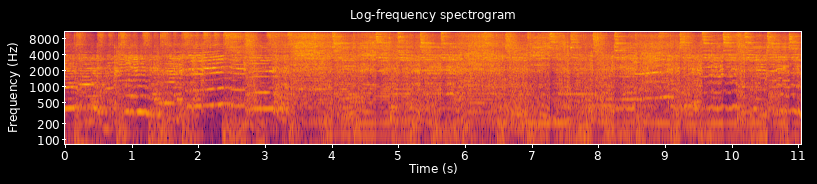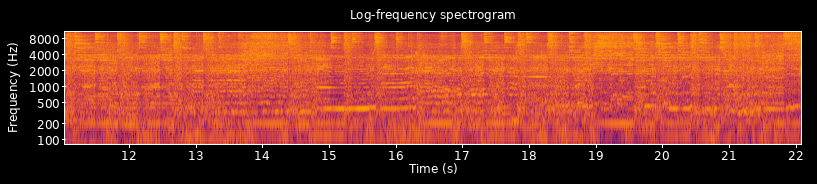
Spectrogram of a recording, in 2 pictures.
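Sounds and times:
bass guitar: 0:00.0 - 0:22.0
drum kit: 0:00.0 - 0:22.0
electric guitar bending notes: 0:00.0 - 0:22.0.

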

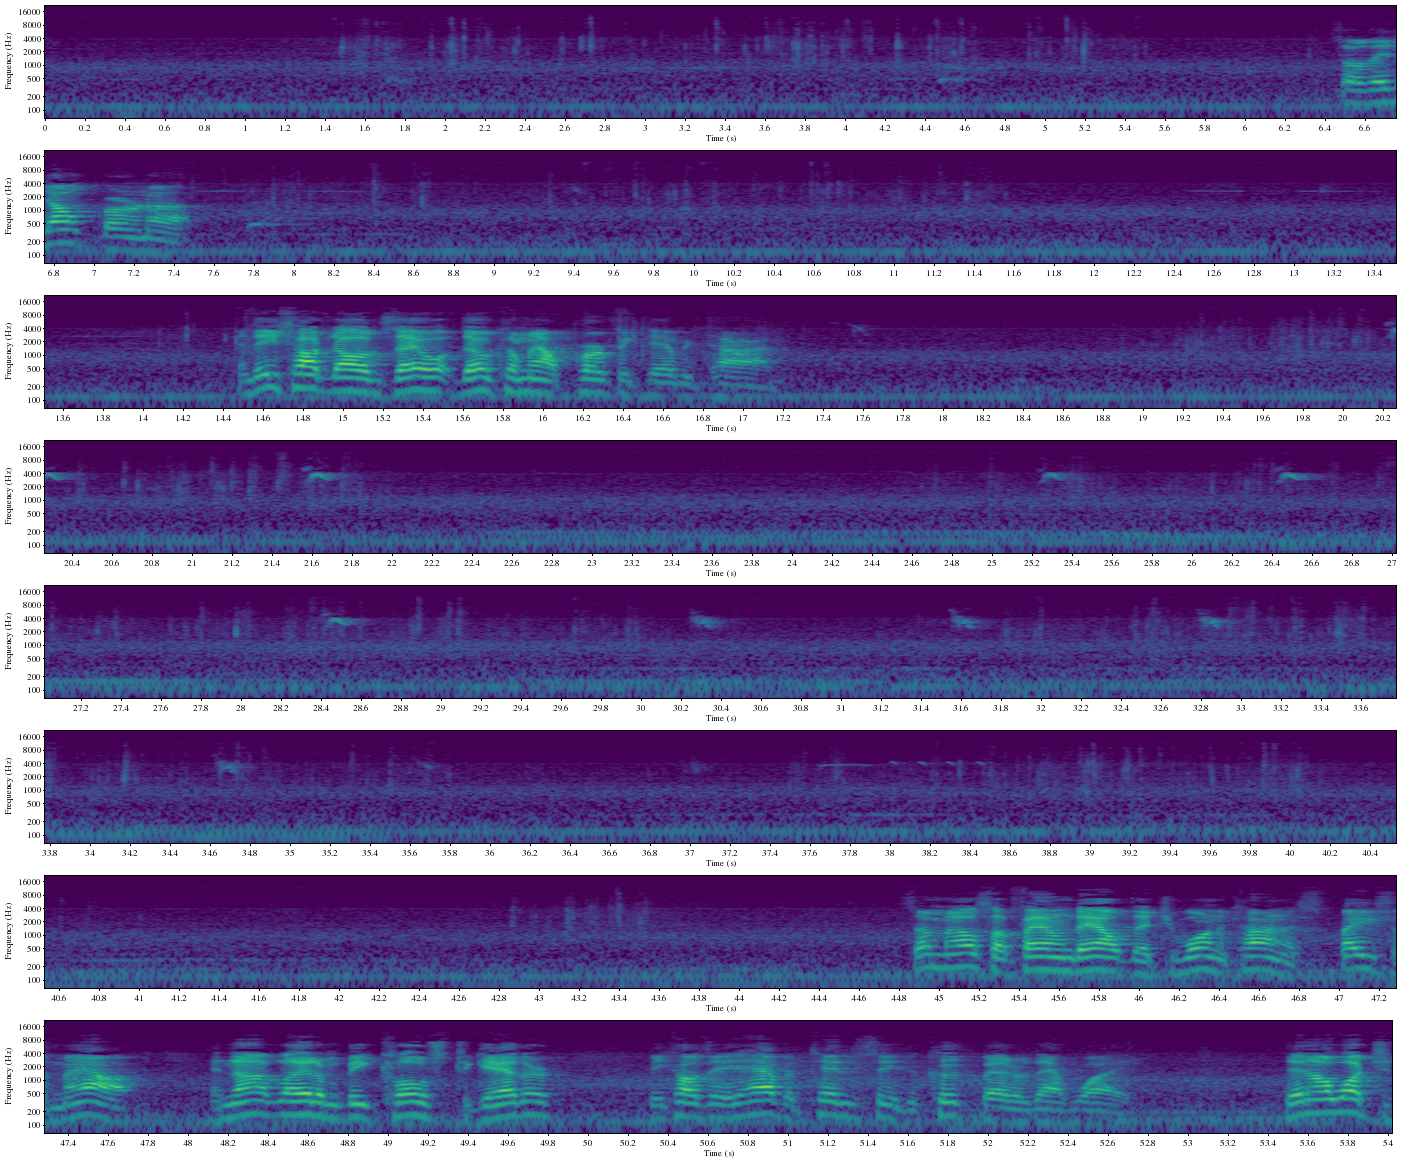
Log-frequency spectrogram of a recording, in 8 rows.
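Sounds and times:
low steady hum: 0:00.0 - 0:54.0
bird chirping: 0:07.5 - 0:08.6, 0:12.4 - 0:14.2, 0:21.5 - 0:21.9, 0:25.2 - 0:25.5, 0:26.3 - 0:26.7, 0:28.4 - 0:28.7, 0:37.0 - 0:39.0.

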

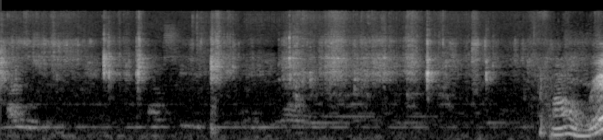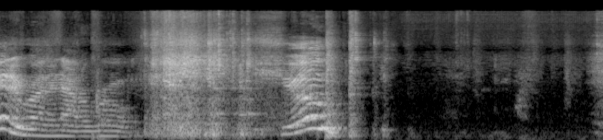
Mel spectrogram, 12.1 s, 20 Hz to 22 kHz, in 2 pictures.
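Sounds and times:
plastic ornaments rustling: 0:00.0 - 0:09.0.

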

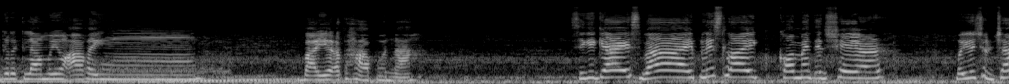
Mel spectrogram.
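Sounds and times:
car interior hum: 0:00.0 - 0:10.0.

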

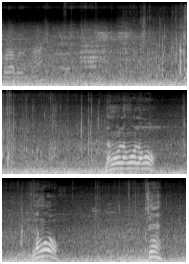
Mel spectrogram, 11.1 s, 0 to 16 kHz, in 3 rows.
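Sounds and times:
short splashes: 0:02.4 - 0:05.1
water rumbling: 0:02.5 - 0:05.9.

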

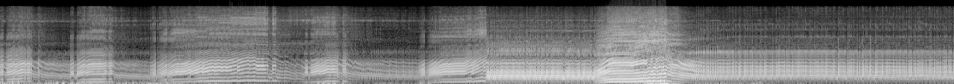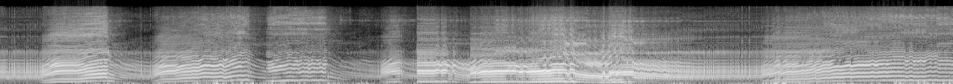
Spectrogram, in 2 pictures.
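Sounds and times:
two-stroke engine revving: 0:00.0 - 0:19.0.

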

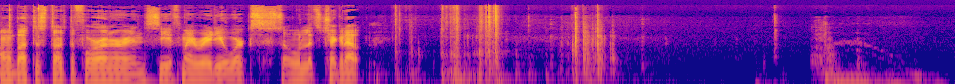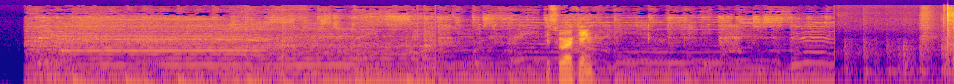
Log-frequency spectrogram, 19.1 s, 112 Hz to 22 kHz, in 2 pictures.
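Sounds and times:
car radio playing music: 0:09.8 - 0:17.9.

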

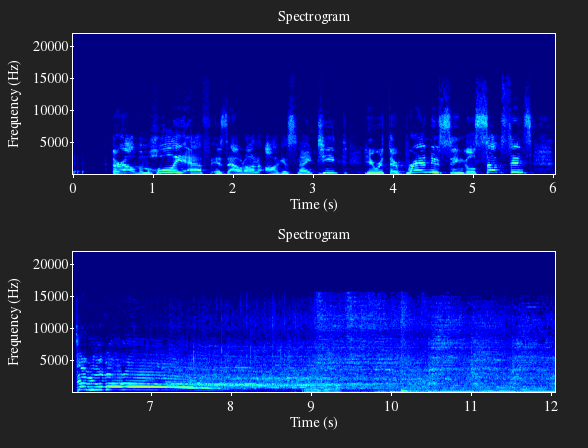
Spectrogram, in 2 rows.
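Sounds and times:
audience cheering and applauding: 0:06.4 - 0:12.0
band playing: 0:08.9 - 0:12.0.

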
